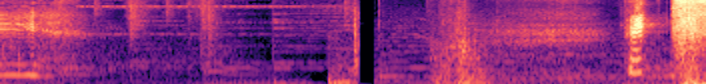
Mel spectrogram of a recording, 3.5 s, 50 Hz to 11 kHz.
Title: 配信中のくしゃみ7 #shorts #くしゃみ #sneeze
